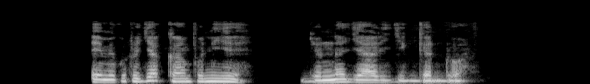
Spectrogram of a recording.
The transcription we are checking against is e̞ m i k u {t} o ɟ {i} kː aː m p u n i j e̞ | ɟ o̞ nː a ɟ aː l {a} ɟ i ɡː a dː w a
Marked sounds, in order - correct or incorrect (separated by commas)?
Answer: correct, incorrect, incorrect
